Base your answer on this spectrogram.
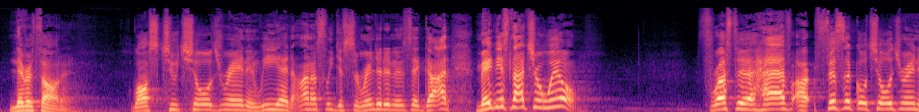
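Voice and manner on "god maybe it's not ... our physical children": high, loud, pleading prayer; earnest prayer. Retold or imitated. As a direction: pour out the surrender to God. Retold surrendering prayer.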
